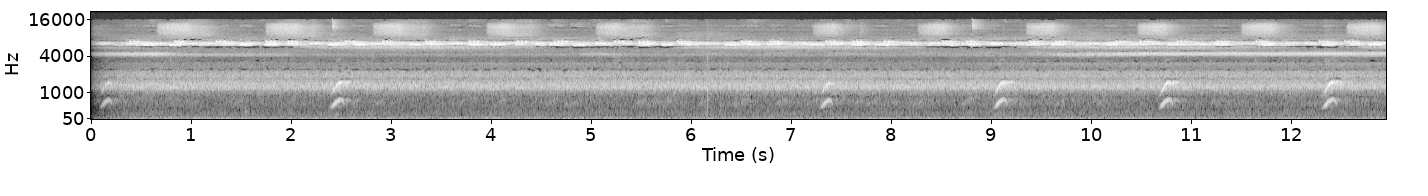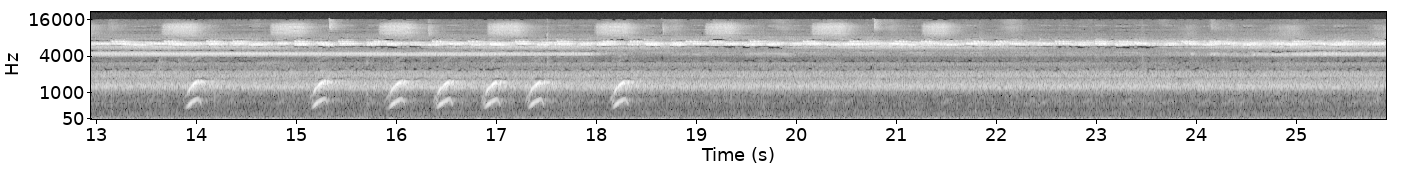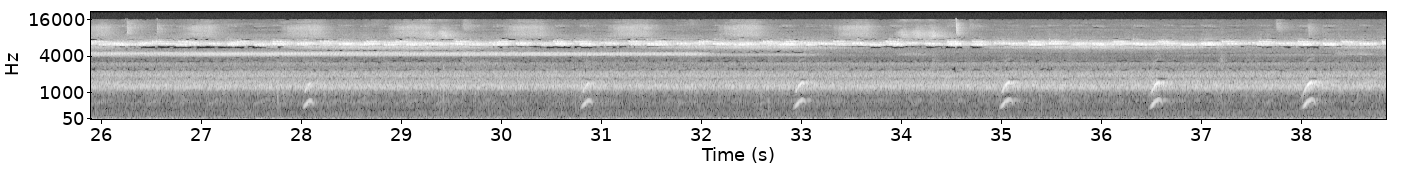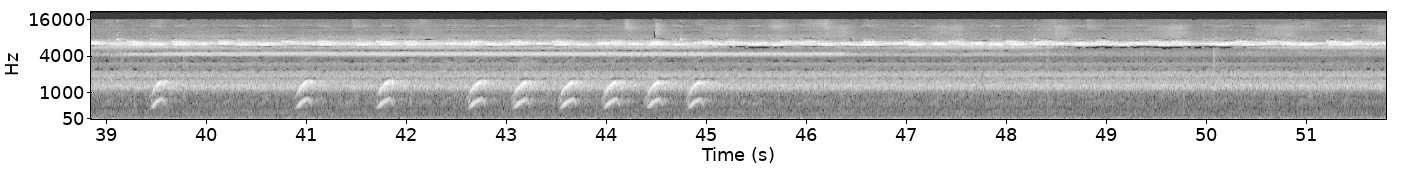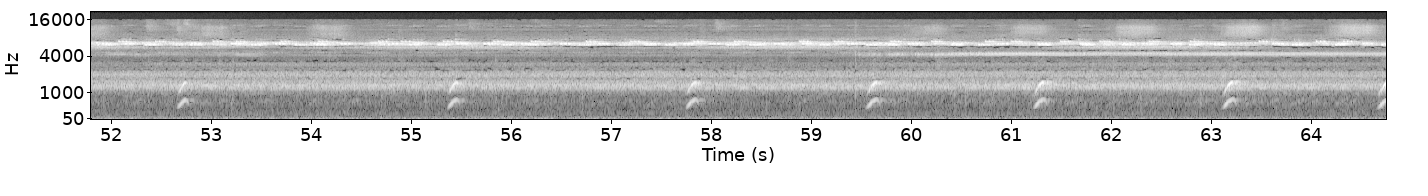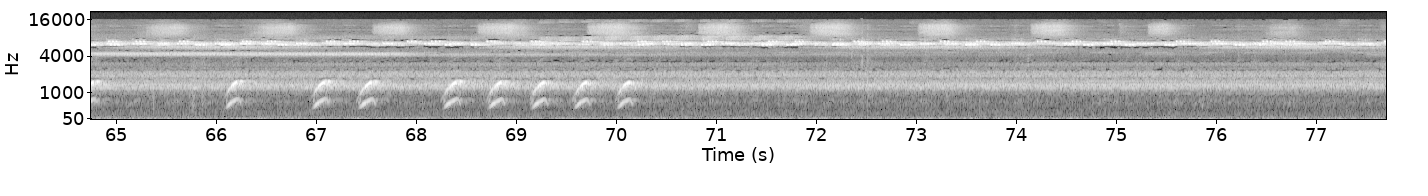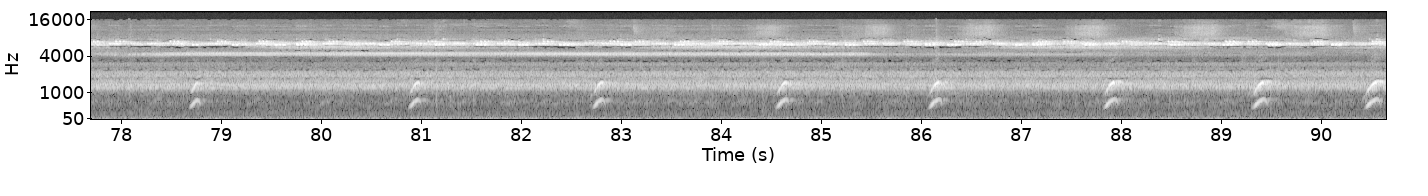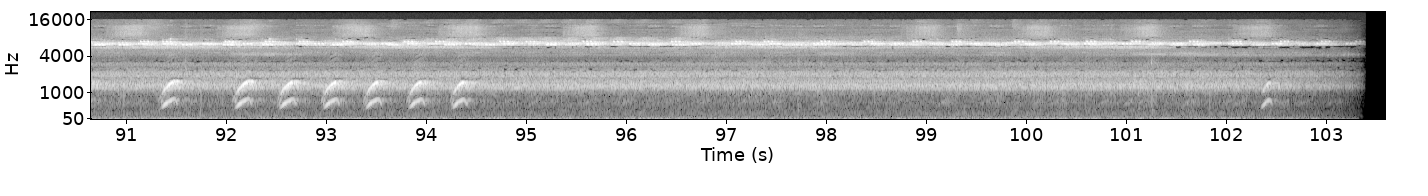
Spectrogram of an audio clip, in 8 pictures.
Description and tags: Frog Forest
This was recorded in 2009 in a forest near Mulu in Sarawak, Malaysia on the island often referred to as Borneo.
Ambience, Borneo, Forest, Frogs, Insects, Malaysia, Mulu, Night, Rain, Tropical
